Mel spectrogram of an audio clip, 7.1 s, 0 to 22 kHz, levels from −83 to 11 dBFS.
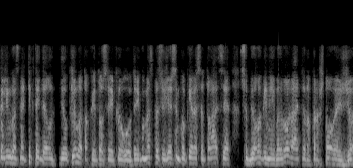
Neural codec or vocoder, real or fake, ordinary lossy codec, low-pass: codec, 16 kHz, 2 kbps, FreqCodec, smaller model; fake; AAC, 32 kbps; 7.2 kHz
